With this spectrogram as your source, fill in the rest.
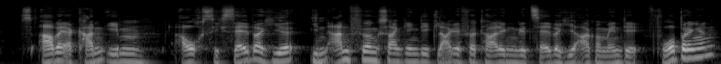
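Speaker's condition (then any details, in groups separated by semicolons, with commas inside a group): No condition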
